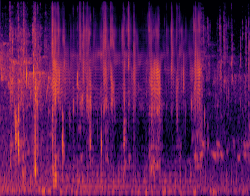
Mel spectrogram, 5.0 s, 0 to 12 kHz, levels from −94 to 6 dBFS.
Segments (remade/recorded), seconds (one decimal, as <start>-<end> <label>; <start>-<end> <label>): 0.0-1.0 recorded; 1.0-4.0 remade; 4.0-5.0 recorded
